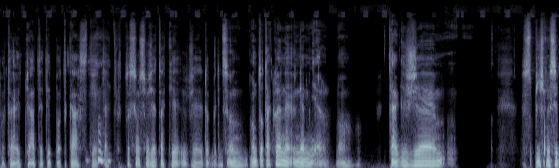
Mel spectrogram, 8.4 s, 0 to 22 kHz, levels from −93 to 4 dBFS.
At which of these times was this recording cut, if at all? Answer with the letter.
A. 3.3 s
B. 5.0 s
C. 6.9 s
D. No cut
A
